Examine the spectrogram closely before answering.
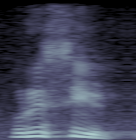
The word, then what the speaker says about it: receipt: यदि किसी वर्ड में पी के तुरंत बाद एन या टी आए तो हम पी का उच्चारण नहीं करते हैं। जैसे RECEIPT, रिसीट, रिसीट मीन्स होता है रसीद।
